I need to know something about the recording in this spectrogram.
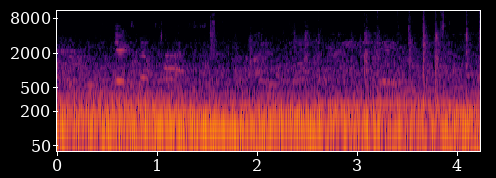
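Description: A steady low hum under faint distant voices. From about a second and a half in come a run of short clicks and soft thuds: the hoofbeats of a horse cantering on arena sand.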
